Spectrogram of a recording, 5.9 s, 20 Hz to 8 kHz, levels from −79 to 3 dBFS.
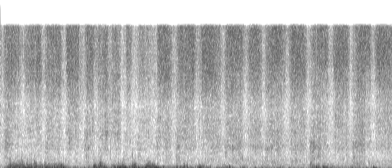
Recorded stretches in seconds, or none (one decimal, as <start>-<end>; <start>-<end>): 2.5-4.6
